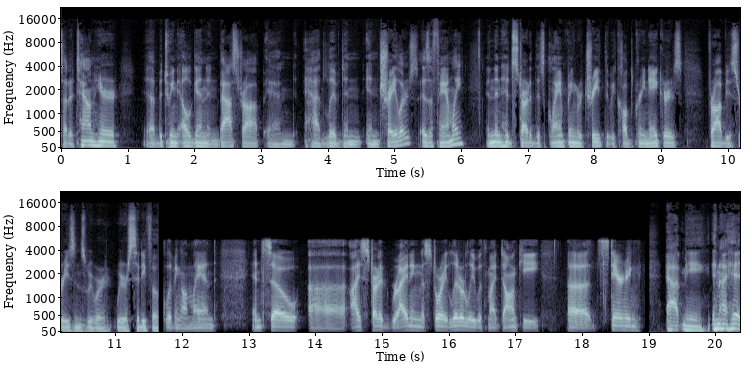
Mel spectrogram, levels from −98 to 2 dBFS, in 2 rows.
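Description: The recording input was likely switched to a poorer device partway through this speech clip. Just after "were we were city", at 11.64 s, an 80 ms silence marks the switch, and from there to 19.02 s the sound turns dull and boxy, with nothing above 5.2 kHz and a faint new background noise well below the speech, though loudness barely changes. At 19.02 s the full, brighter band returns.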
